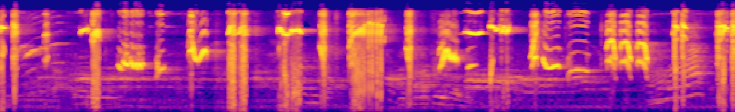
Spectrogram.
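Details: Caged male orange-headed thrush singing after a female is placed beneath his cage to provoke him: a rapid medley of sharp high chips, slurred whistles and rising-falling warbled notes, delivered almost continuously.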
